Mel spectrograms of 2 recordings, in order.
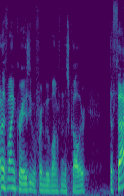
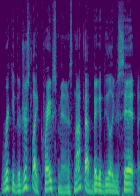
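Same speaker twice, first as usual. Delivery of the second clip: normal talking voice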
